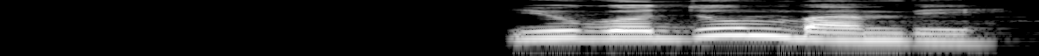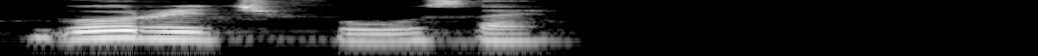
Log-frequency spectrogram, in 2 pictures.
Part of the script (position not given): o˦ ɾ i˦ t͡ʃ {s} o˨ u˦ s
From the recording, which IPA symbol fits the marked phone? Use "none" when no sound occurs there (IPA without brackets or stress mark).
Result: f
